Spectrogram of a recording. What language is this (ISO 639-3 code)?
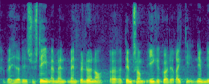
dan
